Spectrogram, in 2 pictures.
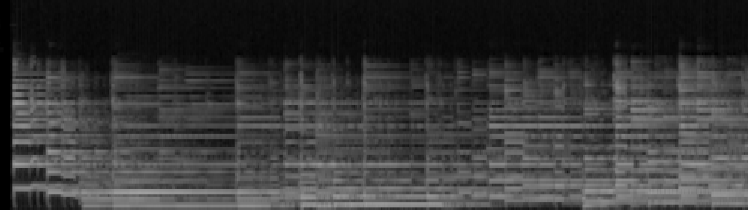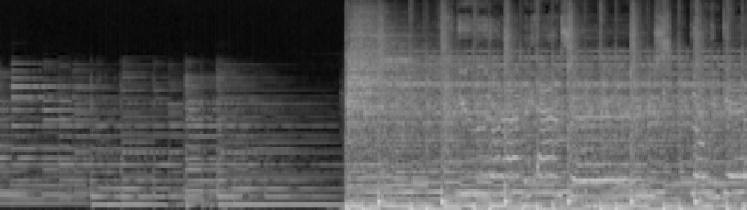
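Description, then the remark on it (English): Music with a harsh, angry distortion effect: a sustained, buzzing melodic passage plays alone, then about three-quarters through a much louder, dense, distorted full-band wall of sound slams in. “This is an interesting start, a different instrumentation, an angrier distortion on this one, as well as the band dropping their own title in the middle of it.”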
